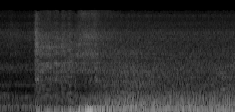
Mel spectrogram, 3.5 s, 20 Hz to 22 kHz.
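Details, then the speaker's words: 2005 Toyota Tundra 4.7L V8 4x4 after repair of rough running with coil codes P0351, P0354, P0356, P0357: short crank fires, briefly flares, settles into smooth steady idle without stumble; normal start and idle. "okay so we got one on five that's it feels really smooth right now"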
